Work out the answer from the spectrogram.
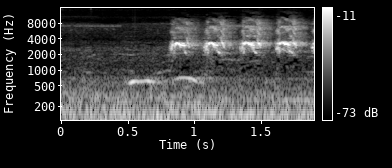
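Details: Cockatiel parrot kept as a pet, starting with a soft low whistle, then four loud, shrill squawks spaced about a quarter second apart.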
